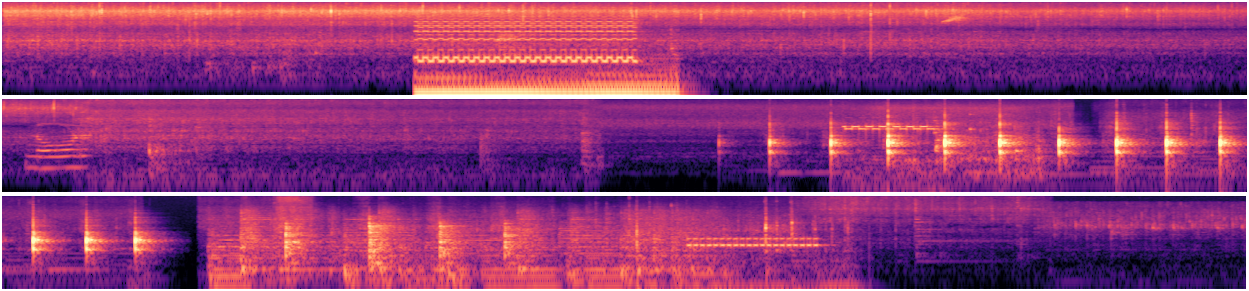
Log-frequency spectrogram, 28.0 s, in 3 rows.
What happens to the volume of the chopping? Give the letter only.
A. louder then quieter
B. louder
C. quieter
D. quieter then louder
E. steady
C.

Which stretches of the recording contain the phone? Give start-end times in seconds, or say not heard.
3.0-5.1, 15.6-17.1, 23.4-25.1.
